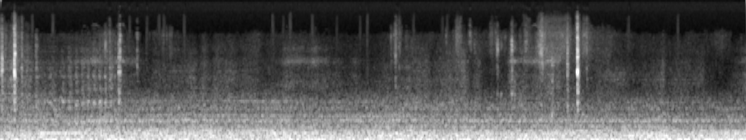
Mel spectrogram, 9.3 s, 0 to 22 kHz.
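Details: Ford Mustang GT350R on test tune, wrench light on: heavy lumpy exhaust rumble, no even beat, running on like 3 cylinders; throttle body codes, owner suspects crank sensor; tuner says it was fail-safe mode, fine after clearing codes.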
